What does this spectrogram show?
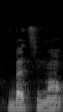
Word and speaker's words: bâtiment: Le son en s'écrit E-N, et on va trouver un T muet à la fin du mot.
